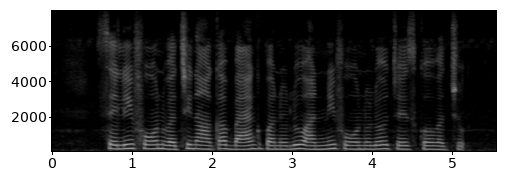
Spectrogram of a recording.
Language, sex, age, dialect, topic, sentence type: Telugu, male, 31-35, Southern, banking, statement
